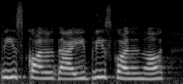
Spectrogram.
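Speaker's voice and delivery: ordinary talk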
